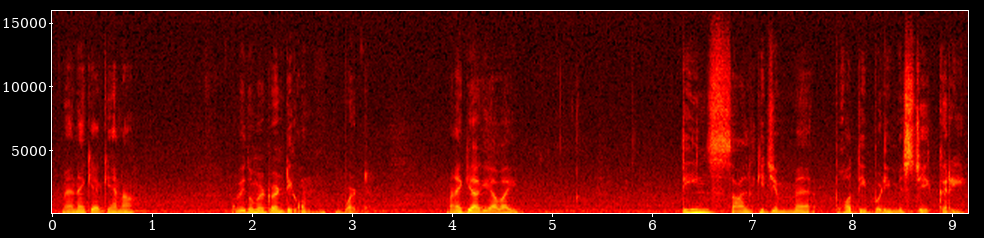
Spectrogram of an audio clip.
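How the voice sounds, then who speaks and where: In his early twenties, this fitness vlogger talks loosely to camera in a rough, gravelly voice set a touch higher than most men's. Venting about fitness, he rambles, restarts sentences and constantly calls the listener "bhai," or "bro," while a faint hiss or hum sits underneath.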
